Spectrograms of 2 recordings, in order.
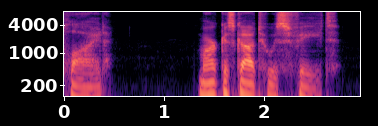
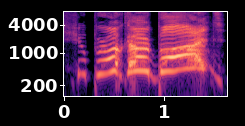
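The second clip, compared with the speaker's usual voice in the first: much higher and louder scream; 10 dB louder, slower than usual. Acted. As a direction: scream it in disbelief. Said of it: "Marcus screamed".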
